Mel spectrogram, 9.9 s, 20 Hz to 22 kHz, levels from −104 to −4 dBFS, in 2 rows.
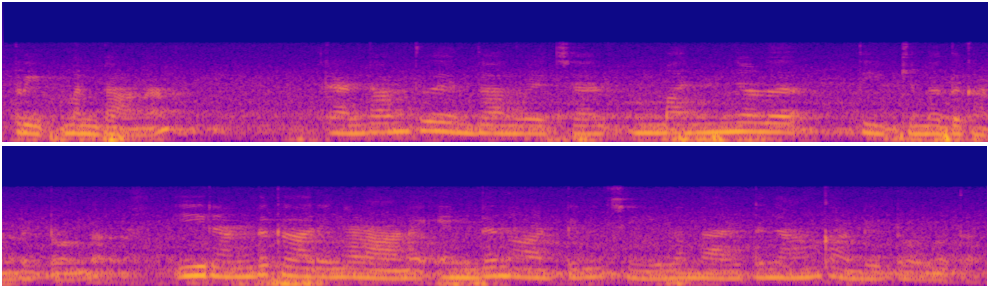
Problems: constant background noise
